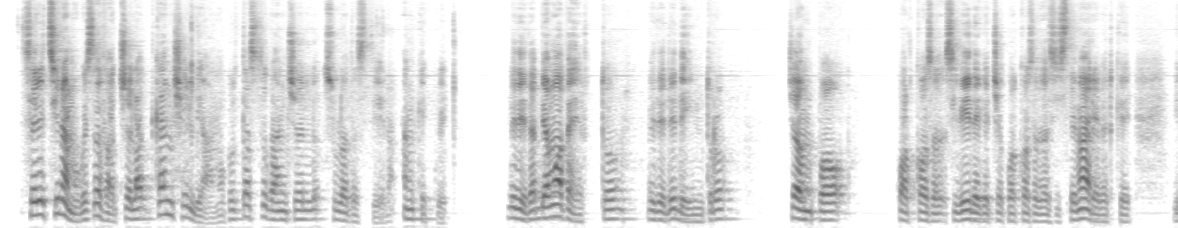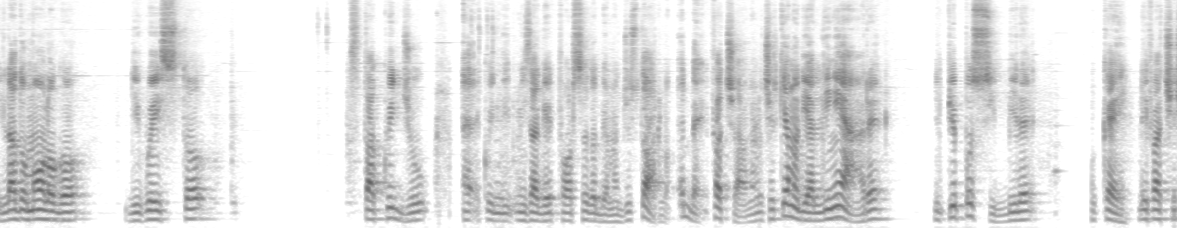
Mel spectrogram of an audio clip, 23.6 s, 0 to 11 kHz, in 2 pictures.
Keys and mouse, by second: 0.1 click, 1.9 Delete, 3.7 click, 4.5 Delete, 14.9 click, 16.4 click.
